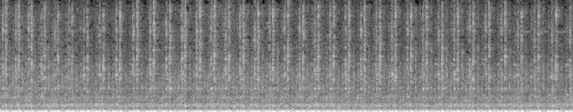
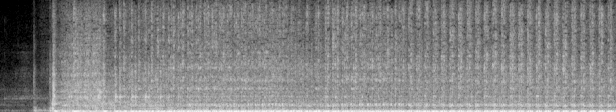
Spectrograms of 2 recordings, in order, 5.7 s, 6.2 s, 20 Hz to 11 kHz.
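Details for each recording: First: Barn-find bug-eye Sprite stored 30-40 years, after starter rebuild, idling on its own with only exhaust manifold fitted: loud raw even popping idle, no misfires; sounds not too bad. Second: Barn-find bug-eye Sprite stored 30-40 years, first run after starter rebuild, no exhaust, only the manifold: loud unmuffled hard pulses, cuts out when ignition lead shook loose, restarts.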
